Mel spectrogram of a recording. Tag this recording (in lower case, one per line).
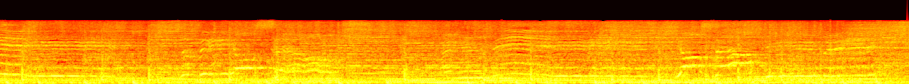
music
